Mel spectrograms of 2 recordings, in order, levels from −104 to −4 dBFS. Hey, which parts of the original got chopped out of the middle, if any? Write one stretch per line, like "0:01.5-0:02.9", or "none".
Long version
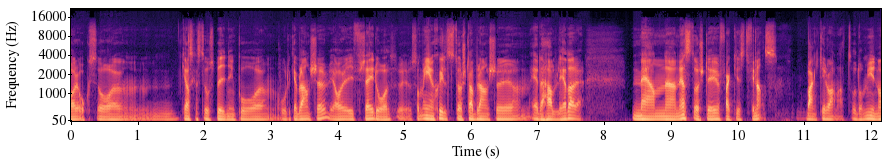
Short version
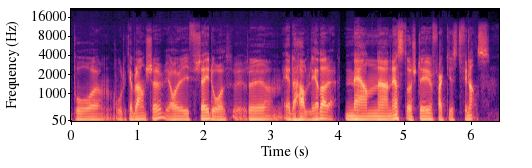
0:05.1-0:06.4
0:07.7-0:08.3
